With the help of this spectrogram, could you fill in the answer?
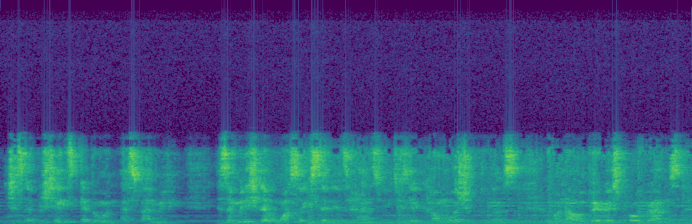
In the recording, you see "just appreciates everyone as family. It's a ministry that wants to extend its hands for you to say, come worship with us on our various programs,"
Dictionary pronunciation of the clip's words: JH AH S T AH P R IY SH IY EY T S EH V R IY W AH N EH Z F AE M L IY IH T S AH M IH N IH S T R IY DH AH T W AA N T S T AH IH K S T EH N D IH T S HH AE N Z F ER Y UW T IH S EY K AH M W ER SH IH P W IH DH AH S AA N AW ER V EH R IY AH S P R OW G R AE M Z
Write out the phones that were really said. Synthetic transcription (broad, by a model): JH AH S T AH P R IY SH IY EY T S EH V R IY W AH N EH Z F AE M L IY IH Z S AH M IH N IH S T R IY DH AH T W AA N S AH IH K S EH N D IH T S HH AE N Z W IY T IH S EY K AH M W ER SH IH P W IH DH AH S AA N AW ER V EH R IY AH S P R OW G R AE M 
